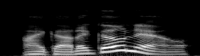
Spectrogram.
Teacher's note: It does, but gotta represents the true phonetic reality. It captures that alveolar flap, that soft D sound, which allows the phrase to be said with maximum speed.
